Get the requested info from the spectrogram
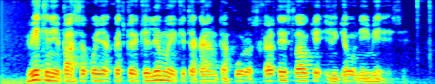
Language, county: Lithuanian, Telšiai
